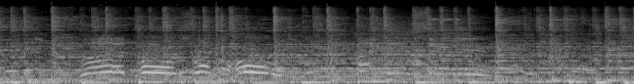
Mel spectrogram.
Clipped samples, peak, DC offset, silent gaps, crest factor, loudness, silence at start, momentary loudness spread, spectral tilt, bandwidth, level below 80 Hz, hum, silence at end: under 0.1%; -10 dBFS; under 0.1%; none; 10 dB; -21 LUFS; 0 s; 5 LU; -5.5 dB/octave; 17 kHz; -36 dBFS; none; 0 s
